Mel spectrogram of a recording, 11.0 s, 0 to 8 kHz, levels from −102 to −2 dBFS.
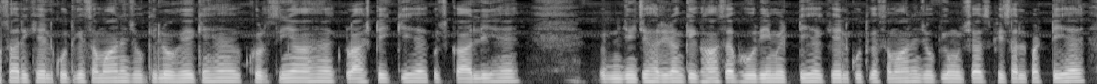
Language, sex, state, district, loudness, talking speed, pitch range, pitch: Hindi, male, Uttar Pradesh, Ghazipur, -25 LUFS, 200 wpm, 115-120 Hz, 115 Hz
